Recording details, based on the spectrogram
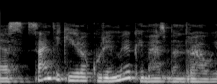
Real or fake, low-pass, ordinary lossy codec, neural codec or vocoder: fake; 7.2 kHz; MP3, 48 kbps; codec, 16 kHz, 8 kbps, FreqCodec, larger model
